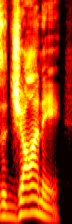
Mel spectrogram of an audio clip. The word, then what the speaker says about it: Ajani: name for the record I looked up how to pronounce before we started it is a Johnny a Johnny Cornelius uh he does have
